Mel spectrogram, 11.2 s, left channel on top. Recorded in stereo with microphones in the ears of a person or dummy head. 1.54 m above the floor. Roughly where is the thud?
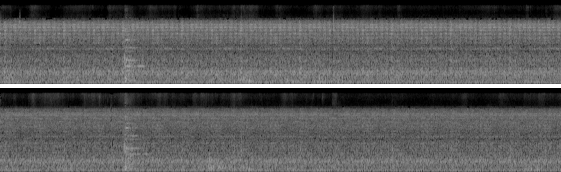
Centre.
